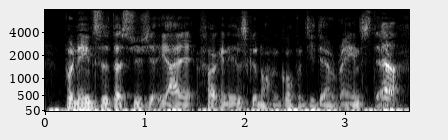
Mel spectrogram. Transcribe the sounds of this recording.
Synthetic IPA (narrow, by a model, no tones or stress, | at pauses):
pʰɒ̽d̥ne̝ːn̩siːð̞ˠd̥æsynsjɑɪjɑ̈ɪfɒ̽l̰ɡ̥hænelsɡ̥ð̩ˠnɒhænɡ̥ɒ̰ːpʰɒ̽d̥id̥ɛɐʁɛnsd̥æ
